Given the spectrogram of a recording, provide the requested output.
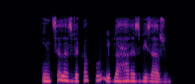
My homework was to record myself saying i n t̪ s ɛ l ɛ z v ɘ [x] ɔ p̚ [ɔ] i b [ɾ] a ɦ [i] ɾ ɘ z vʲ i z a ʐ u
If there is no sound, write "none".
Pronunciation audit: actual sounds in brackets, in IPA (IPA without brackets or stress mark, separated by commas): k, u, l, a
